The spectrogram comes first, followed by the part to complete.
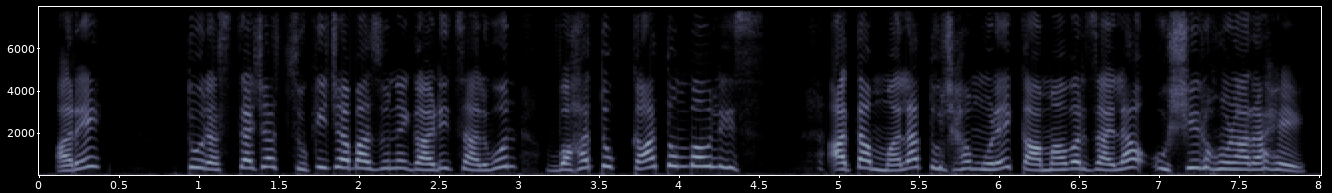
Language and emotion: Marathi, angry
